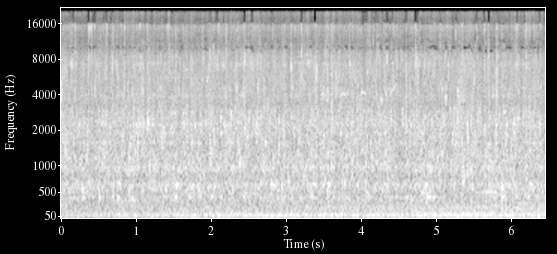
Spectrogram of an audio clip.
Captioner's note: sounds of a creek and running water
